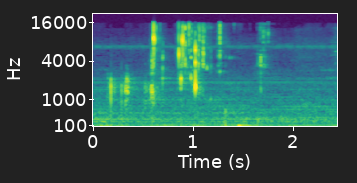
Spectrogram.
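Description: Close-miked mouth sounds: a quick run of wet clicks and smacks from lips and tongue, stopping about a second and a half in.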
